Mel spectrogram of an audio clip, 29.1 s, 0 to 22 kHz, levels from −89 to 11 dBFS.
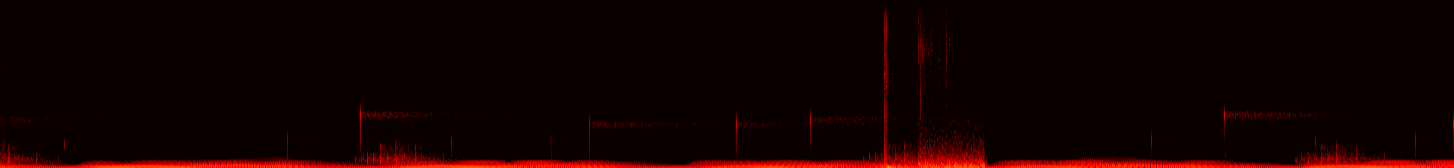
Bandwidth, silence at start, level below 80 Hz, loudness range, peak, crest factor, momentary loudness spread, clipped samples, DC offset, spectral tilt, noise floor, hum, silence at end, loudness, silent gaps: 13 kHz; 0 s; -48 dBFS; 8 LU; -26 dBFS; 22 dB; 13 LU; under 0.1%; under 0.1%; -6 dB/octave; -77 dBFS; none; 0 s; -55 LUFS; none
